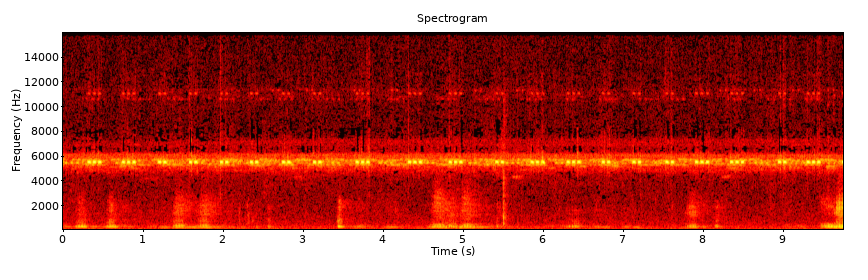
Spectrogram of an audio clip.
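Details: Backwater frog chorus with frequent deep grunts and croaks, often in quick pairs or clusters of three, several frogs overlapping, while a constant shrill pulsed insect buzz sits high above.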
